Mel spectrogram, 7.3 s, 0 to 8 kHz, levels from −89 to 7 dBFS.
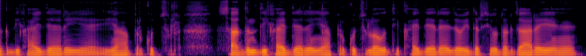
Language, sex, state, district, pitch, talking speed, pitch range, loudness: Marwari, male, Rajasthan, Churu, 105 Hz, 220 wpm, 100-105 Hz, -24 LUFS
